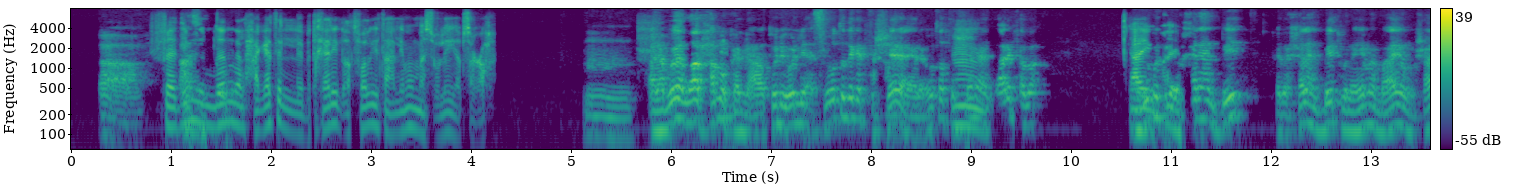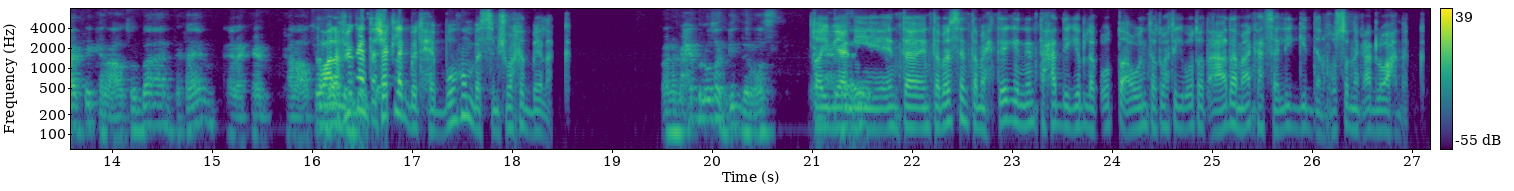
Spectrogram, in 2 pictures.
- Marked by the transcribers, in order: static; throat clearing
- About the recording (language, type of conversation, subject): Arabic, unstructured, هل إنت شايف إن تربية الحيوانات الأليفة بتساعد الواحد يتعلم المسؤولية؟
